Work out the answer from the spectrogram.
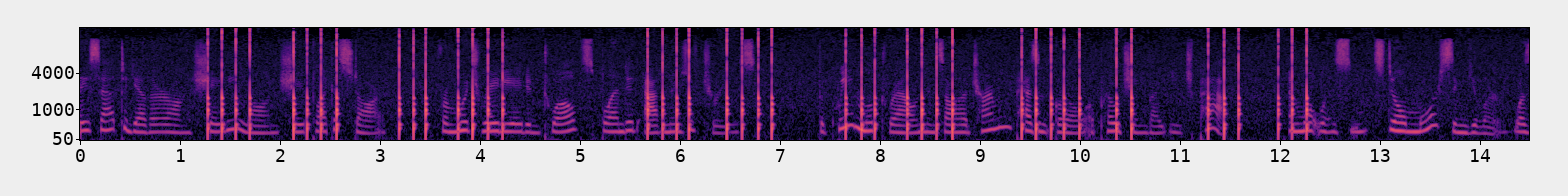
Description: Tap code, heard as taps on a table, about 7 knocks a second, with speech in English. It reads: TO TOWN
